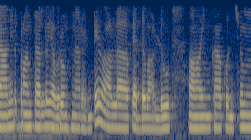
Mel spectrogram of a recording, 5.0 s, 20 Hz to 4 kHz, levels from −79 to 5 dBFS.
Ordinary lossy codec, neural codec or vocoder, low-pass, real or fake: MP3, 24 kbps; none; 3.6 kHz; real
